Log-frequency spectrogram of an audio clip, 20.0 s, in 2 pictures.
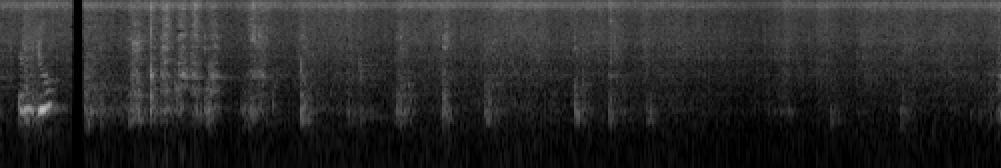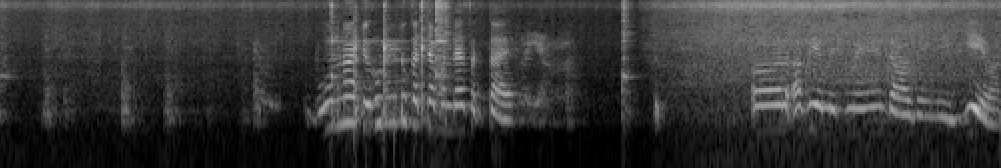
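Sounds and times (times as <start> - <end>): mixture sizzling in a pan: 0.0 - 20.0
metal spoon scraping a pan: 0.8 - 7.1, 7.7 - 14.9, 15.7 - 17.5.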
